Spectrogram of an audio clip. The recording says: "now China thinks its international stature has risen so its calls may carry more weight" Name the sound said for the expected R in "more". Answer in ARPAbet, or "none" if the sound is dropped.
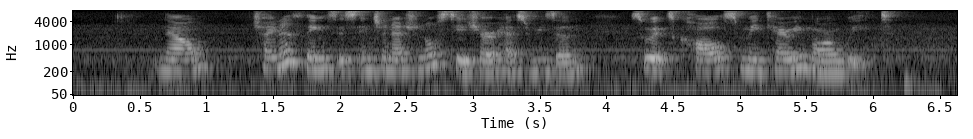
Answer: R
